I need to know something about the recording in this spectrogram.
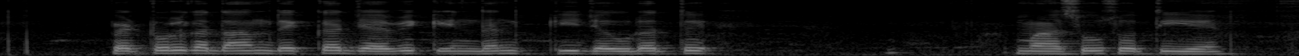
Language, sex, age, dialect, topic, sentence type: Hindi, male, 18-24, Hindustani Malvi Khadi Boli, agriculture, statement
